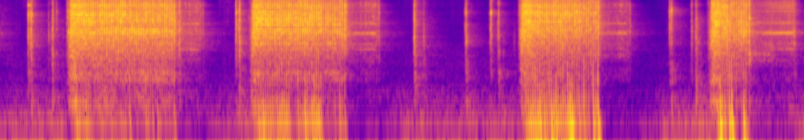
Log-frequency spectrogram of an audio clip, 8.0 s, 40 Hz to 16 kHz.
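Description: Bursts of a power tool spinning a 20 socket on and off the wheel nuts of an HQ One Tonner, several loud rattling runs separated by short pauses.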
